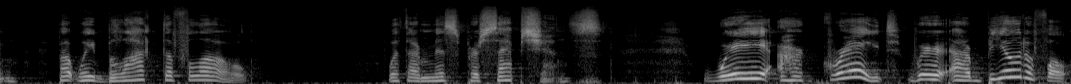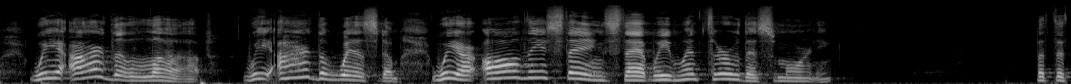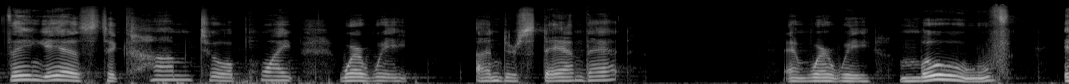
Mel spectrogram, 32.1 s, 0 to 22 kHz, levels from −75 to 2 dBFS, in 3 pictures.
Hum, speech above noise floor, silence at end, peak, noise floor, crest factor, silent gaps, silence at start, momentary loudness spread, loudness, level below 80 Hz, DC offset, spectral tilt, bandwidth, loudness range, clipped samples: none; 39 dB; 0 s; -6 dBFS; -65 dBFS; 20 dB; none; 0 s; 14 LU; -26 LUFS; -52 dBFS; under 0.1%; -4 dB/octave; 18.5 kHz; 9 LU; under 0.1%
